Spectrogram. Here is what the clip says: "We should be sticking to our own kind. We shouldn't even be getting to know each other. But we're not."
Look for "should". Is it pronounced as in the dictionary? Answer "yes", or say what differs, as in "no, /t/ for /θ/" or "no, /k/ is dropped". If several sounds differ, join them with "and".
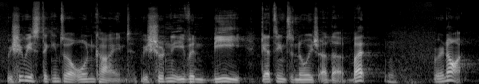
yes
